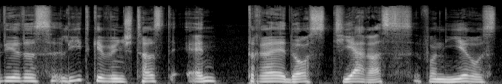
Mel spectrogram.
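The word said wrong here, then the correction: Héroes: del Silencio. – Heroes, oder? – Sagt du, ja, Heroes ist besser.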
